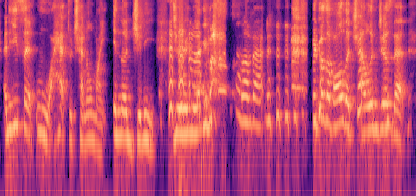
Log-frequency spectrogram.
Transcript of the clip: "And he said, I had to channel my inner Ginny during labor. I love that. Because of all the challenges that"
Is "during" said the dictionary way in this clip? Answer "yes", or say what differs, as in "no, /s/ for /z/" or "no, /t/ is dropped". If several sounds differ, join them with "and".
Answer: yes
